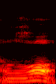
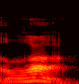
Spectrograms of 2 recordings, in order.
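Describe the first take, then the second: First: The gh sound is thick and heavy. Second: The gh sound is thin and light. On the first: The speaker calls it right. "gha tebal" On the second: The speaker calls it wrong. "bukan gha"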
